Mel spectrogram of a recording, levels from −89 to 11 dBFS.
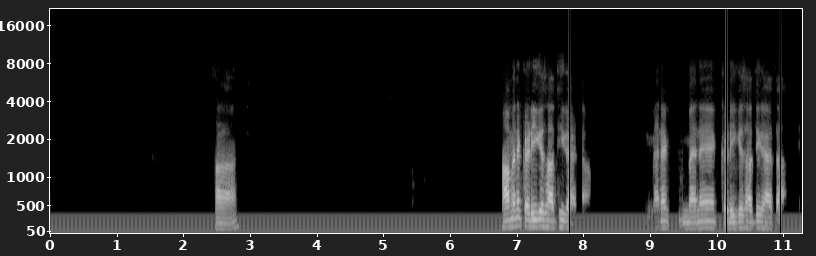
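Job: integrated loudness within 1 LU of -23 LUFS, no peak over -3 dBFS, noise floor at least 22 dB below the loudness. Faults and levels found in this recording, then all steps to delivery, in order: dropouts 3; longest dropout 31 ms; hum 50 Hz; harmonics up to 300 Hz; hum level -43 dBFS; loudness -20.5 LUFS; peak -1.5 dBFS; loudness target -23.0 LUFS
-> interpolate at 7.78/10.13/10.94, 31 ms; de-hum 50 Hz, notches 6; gain -2.5 dB

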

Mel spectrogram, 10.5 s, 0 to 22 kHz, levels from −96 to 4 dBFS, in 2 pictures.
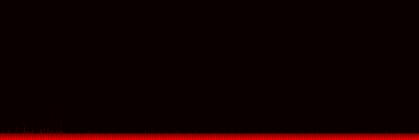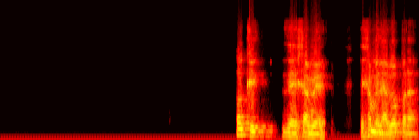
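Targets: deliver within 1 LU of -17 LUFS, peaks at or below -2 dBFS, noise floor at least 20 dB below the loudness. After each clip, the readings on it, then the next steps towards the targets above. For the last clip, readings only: clipped 0.3%; flat tops at -18.0 dBFS; hum 50 Hz; harmonics up to 150 Hz; hum level -65 dBFS; loudness -27.5 LUFS; peak -18.0 dBFS; loudness target -17.0 LUFS
-> clip repair -18 dBFS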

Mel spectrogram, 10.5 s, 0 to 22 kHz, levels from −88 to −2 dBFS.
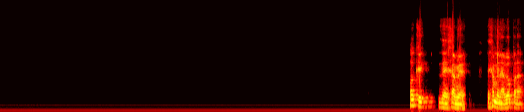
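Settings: clipped 0.0%; hum 50 Hz; harmonics up to 150 Hz; hum level -65 dBFS
-> de-hum 50 Hz, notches 3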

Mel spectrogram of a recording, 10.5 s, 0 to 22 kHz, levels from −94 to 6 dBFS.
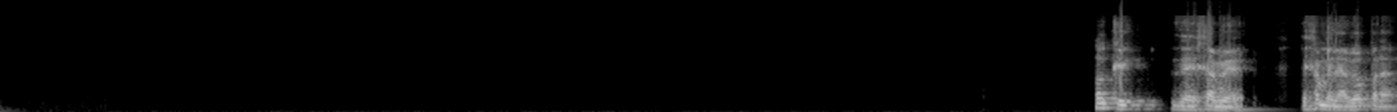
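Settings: hum none; loudness -27.0 LUFS; peak -9.0 dBFS; loudness target -17.0 LUFS
-> gain +10 dB; limiter -2 dBFS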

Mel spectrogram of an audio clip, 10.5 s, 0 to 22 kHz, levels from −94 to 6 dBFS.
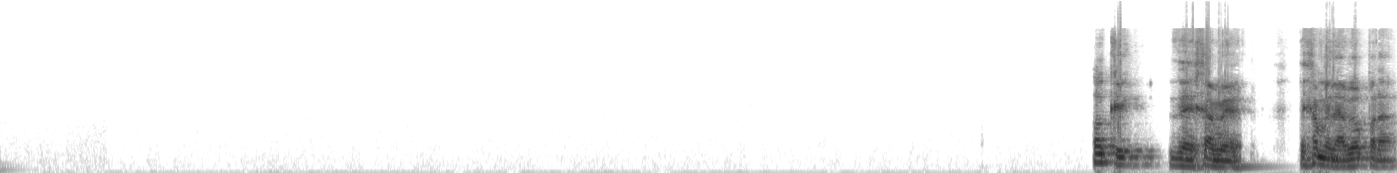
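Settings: loudness -17.5 LUFS; peak -2.0 dBFS; noise floor -79 dBFS

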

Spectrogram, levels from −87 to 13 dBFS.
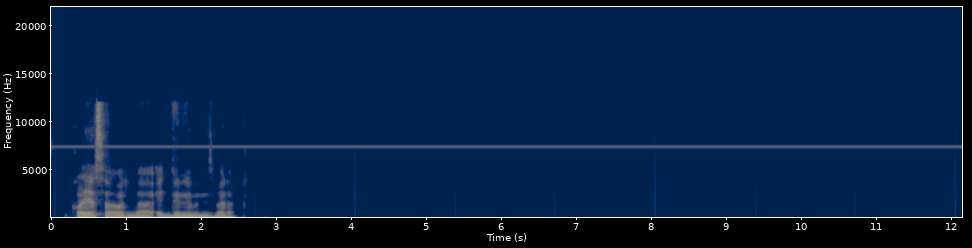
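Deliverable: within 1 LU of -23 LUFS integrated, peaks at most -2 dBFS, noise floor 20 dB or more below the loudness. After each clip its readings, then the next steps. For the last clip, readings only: clicks 10; steady tone 7400 Hz; tone level -52 dBFS; loudness -30.5 LUFS; peak -15.5 dBFS; loudness target -23.0 LUFS
-> de-click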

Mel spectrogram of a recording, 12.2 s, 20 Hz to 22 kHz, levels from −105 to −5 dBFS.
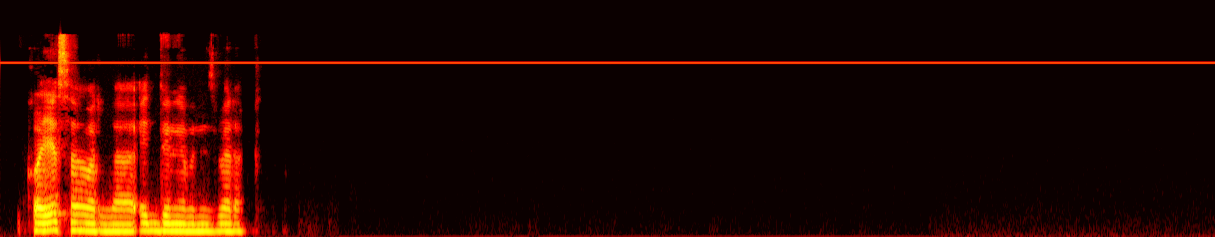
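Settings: clicks 0; steady tone 7400 Hz; tone level -52 dBFS
-> notch 7400 Hz, Q 30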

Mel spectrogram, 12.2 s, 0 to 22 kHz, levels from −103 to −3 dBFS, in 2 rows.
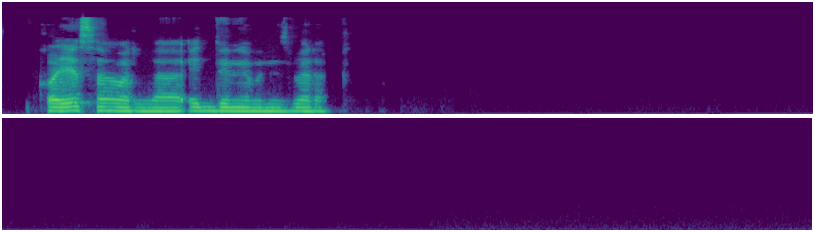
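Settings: steady tone none; loudness -31.0 LUFS; peak -15.5 dBFS; loudness target -23.0 LUFS
-> gain +8 dB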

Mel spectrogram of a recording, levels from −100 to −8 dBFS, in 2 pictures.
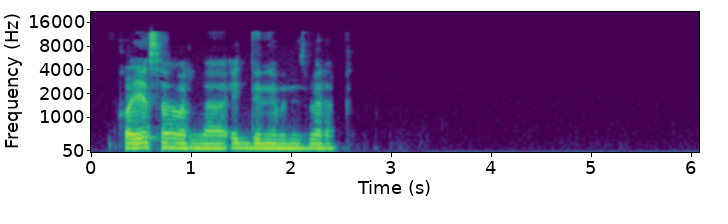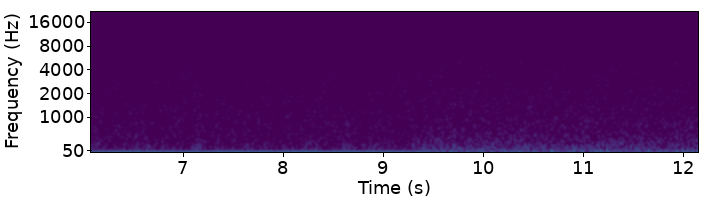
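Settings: loudness -23.0 LUFS; peak -7.5 dBFS; noise floor -80 dBFS

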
